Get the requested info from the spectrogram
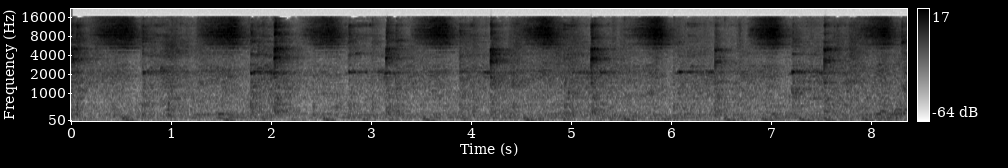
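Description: Floor-type air pump worked in steady strokes about once a second, each stroke a brief high note and a hiss of air, pumping air into a sealed plastic bottle to build up pressure inside it.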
